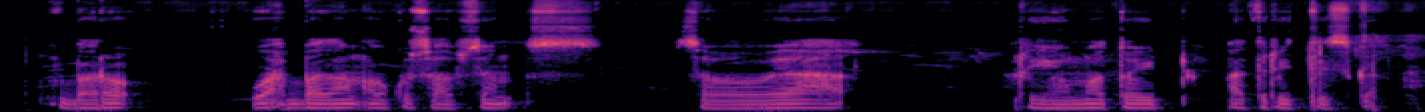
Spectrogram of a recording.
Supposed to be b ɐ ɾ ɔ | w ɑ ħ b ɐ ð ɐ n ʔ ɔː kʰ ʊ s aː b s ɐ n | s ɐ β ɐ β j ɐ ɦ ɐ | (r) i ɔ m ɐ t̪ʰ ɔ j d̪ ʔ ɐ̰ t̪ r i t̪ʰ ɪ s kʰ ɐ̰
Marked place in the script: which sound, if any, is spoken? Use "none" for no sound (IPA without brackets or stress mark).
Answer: r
